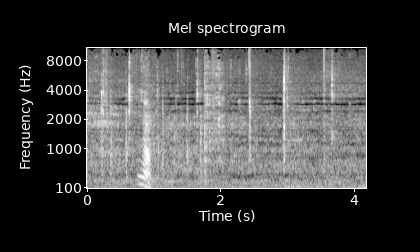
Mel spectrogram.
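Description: A mouthful of raw scallion bulbs being chewed: small irregular crunching clicks over a low steady rumble. A short vocal sound with a falling pitch comes about a second in.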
